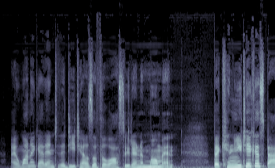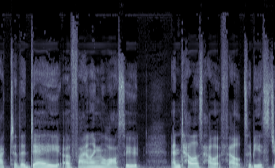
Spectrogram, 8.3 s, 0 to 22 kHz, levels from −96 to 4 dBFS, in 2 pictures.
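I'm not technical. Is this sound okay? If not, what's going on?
No, not quite. At the very start, from about 0.17 to 2.69 seconds, there's automatic gain rising: the recording device decided the input was too quiet and kept turning itself up. So the voice and the background noise swell together over those first two and a half seconds instead of starting at a steady level. By the time you hear "but can you take", the level has settled at its new, louder setting.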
